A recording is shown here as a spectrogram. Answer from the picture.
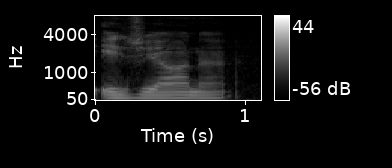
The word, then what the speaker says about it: Adrina: Before she gonna meet herself now, she say, my name is actually Adriana, but it's spelled Adrina.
